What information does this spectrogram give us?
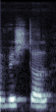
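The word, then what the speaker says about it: whistle: Next question है विच letters are silent in the word विस्टल, तो H and T, B option यहाँ पे right हो जाएगा।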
